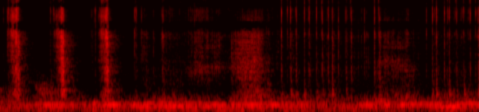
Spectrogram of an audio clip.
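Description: Long acrylic nails on one hand tap and scratch a flat, solid wood-grain tabletop, possibly laminate. Three sharp, bright taps open the clip, followed by a steady stretch of scratching and rapid, clicky tapping that stays quiet and dry.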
